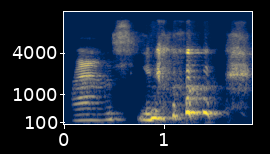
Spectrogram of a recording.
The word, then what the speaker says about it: Reims: So within Champagne, you've got 3 primary growing regions, Montagne de Reims, and it's pronounced like Reims, kind of like it's an N, that is famous for Pinot Noir.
